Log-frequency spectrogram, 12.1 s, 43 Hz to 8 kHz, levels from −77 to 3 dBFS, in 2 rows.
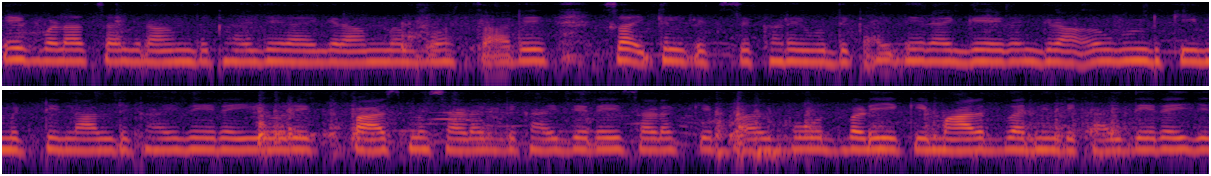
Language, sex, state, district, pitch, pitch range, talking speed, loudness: Hindi, female, Bihar, Vaishali, 200 Hz, 195-205 Hz, 255 wpm, -32 LUFS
